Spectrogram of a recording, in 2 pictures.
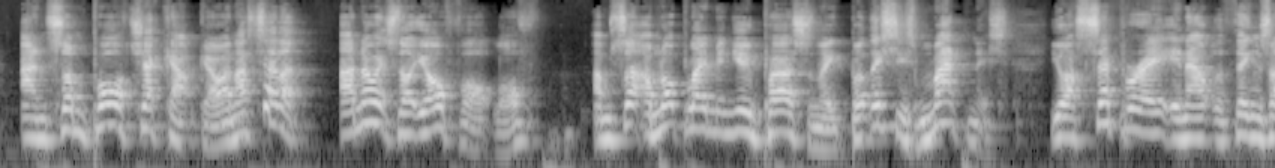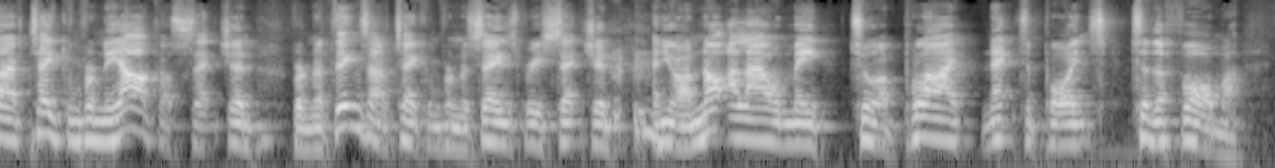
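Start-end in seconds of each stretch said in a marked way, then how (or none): none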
